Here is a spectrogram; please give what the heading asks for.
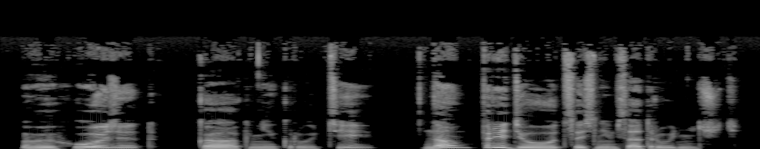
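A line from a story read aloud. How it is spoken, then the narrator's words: Resigned sigh. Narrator (Russian): обреченно вздохнул Кромов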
